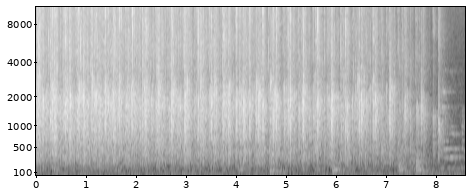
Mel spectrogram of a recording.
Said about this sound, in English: We have a round of applause for everyone, please.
